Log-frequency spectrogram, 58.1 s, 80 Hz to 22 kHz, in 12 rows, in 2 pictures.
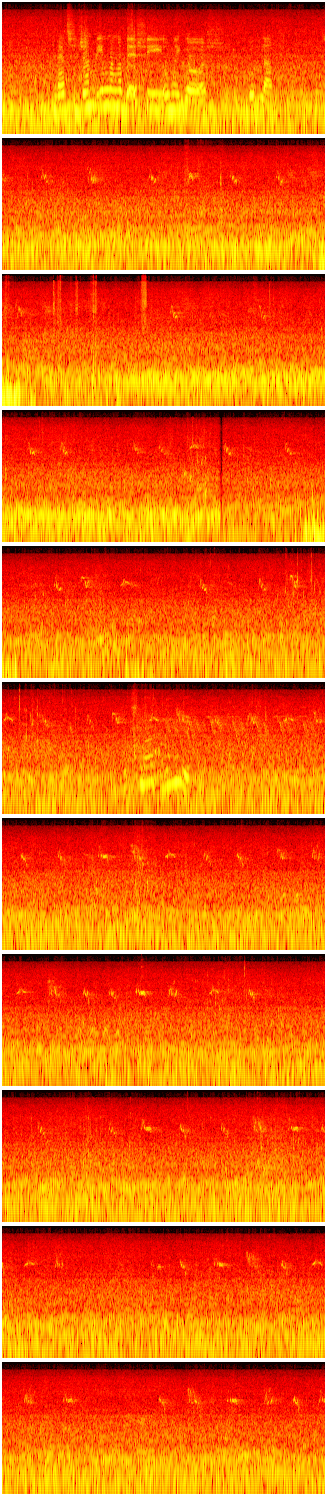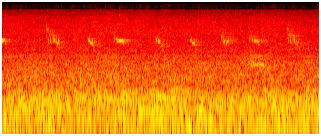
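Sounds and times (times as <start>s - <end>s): steady rushing noise: 0.0s - 58.0s
small birds chirping: 0.8s - 58.0s.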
